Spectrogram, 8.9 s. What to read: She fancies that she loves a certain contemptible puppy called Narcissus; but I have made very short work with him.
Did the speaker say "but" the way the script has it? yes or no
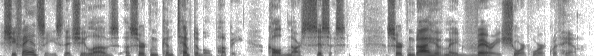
no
